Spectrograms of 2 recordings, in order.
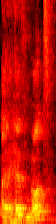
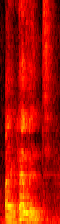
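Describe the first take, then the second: First: Have and not are said as two full words. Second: Have and not merge into one short word. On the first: "forme non contractée" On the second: "forme contractée aussi qui est plus brève, plus simple, plus rapide"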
